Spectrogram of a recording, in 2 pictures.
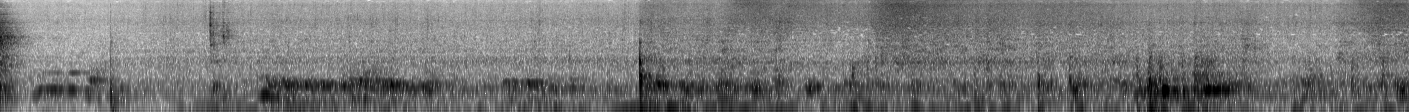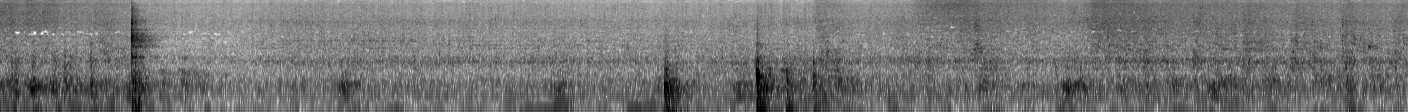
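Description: Onion-tomato masala sizzling as it fries in oil in an aluminium pot, stirred and scraped with a wooden spatula, with a few sharp knocks of the spatula against the pot.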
